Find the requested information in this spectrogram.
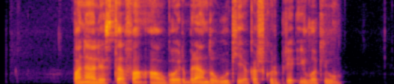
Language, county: Lithuanian, Alytus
